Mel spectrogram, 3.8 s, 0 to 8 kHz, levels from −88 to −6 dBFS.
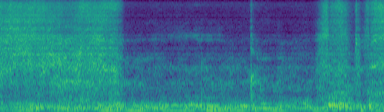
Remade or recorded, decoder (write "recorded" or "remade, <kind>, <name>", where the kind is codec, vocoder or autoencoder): remade, codec, SNAC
